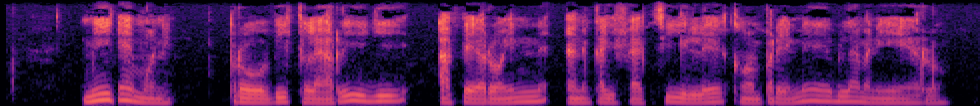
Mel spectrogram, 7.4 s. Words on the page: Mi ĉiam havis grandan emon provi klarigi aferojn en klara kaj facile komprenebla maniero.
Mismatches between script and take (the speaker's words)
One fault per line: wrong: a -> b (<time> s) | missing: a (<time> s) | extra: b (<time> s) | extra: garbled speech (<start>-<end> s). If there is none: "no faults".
missing: ĉiam havis grandan (0.8 s)
missing: klara (4.4 s)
